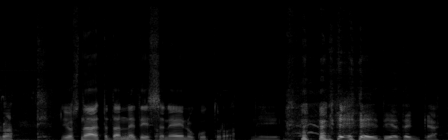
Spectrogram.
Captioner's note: laughter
